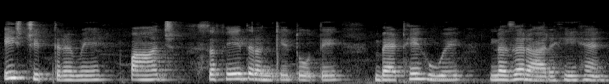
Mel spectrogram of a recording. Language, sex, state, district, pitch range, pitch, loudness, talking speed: Hindi, female, Chandigarh, Chandigarh, 205-235 Hz, 210 Hz, -16 LUFS, 140 wpm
